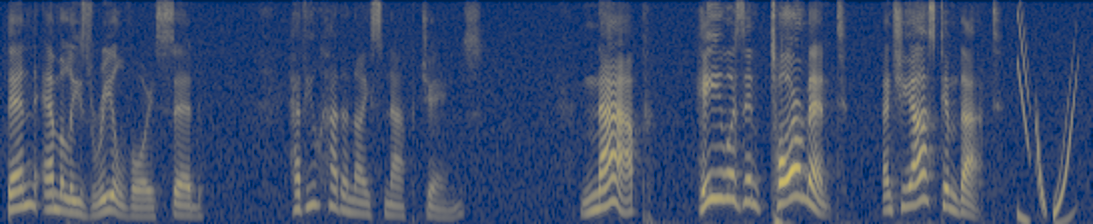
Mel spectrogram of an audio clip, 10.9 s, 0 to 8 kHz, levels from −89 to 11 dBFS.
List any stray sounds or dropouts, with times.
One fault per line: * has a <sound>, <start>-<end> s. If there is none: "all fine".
* has a chirp, 10.2-10.8 s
